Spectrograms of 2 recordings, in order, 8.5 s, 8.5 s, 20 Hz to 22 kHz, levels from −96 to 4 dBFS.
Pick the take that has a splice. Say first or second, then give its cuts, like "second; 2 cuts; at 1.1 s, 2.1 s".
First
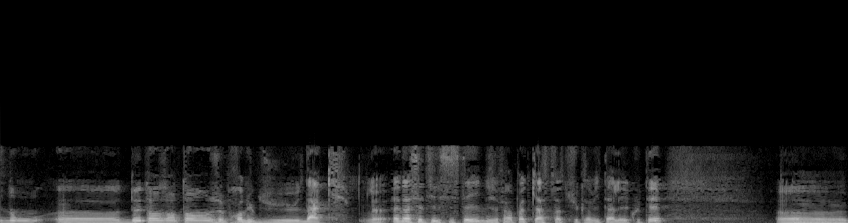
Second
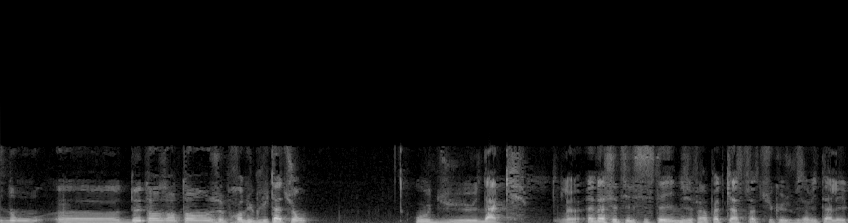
first; 3 cuts; at 2.5 s, 3.6 s, 5.8 s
